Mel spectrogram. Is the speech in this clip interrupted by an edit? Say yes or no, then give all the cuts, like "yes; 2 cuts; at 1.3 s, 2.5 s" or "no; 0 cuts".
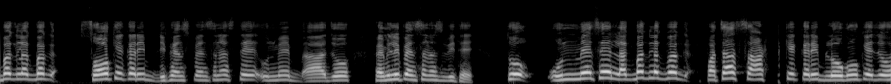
no; 0 cuts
